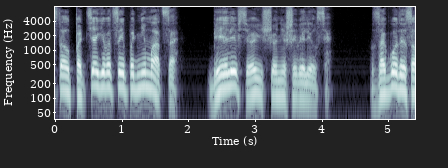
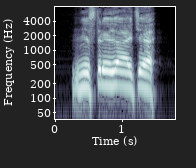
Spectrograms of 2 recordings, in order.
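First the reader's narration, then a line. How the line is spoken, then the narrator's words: Hoarse dry-throated plea. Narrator (Russian): хрипло попросил он, в горле у него явно пересохло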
